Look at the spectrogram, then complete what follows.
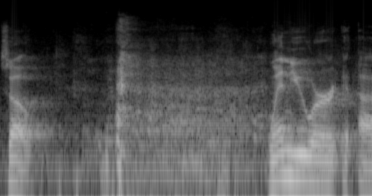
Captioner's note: laughter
